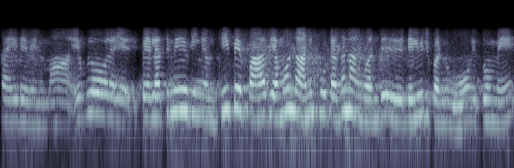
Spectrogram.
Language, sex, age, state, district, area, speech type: Tamil, female, 30-45, Tamil Nadu, Cuddalore, rural, conversation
